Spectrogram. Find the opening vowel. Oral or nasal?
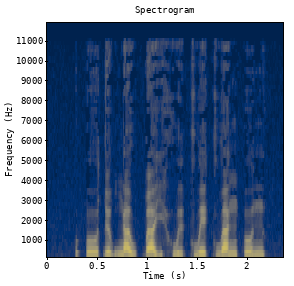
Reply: oral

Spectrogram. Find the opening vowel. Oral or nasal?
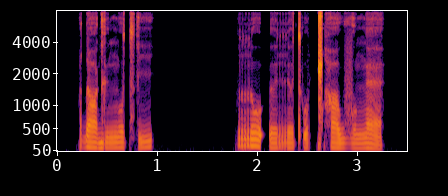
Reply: oral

